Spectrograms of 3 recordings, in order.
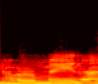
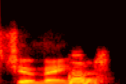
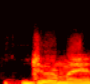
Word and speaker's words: Jermaine: Like It's Jermaine, by the way. It's Jermaine.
